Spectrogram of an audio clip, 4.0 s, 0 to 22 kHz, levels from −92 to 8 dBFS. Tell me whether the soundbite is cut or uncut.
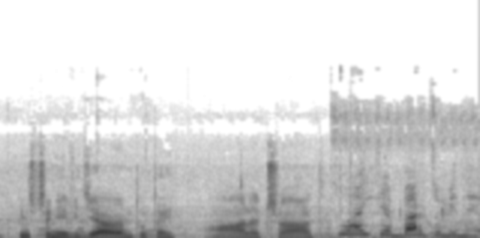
cut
